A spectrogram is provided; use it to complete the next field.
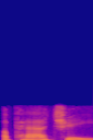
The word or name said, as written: Apache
